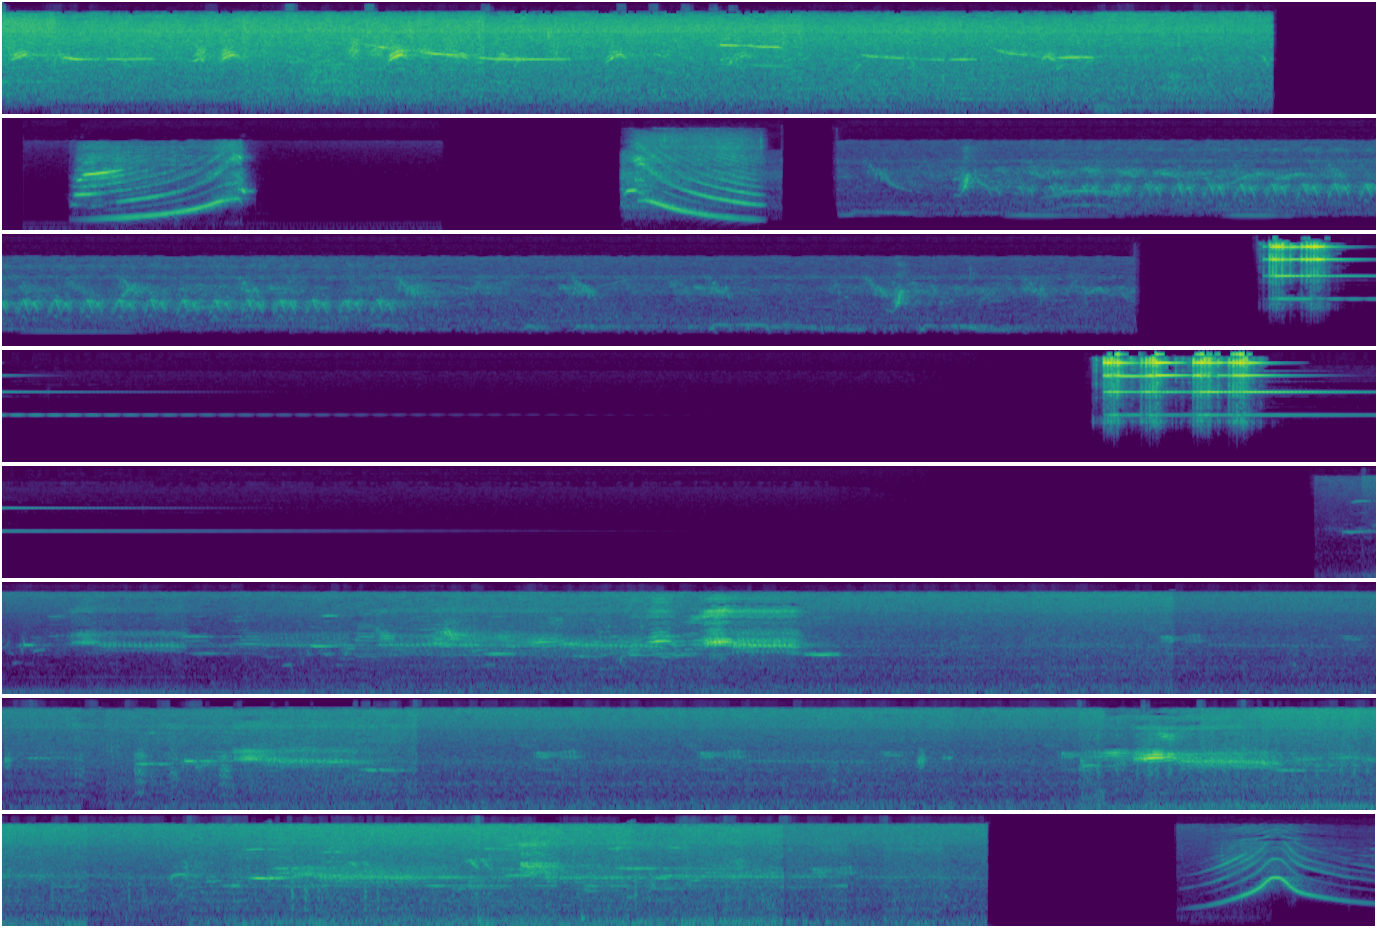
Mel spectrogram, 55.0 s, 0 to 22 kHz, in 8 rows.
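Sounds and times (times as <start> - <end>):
birds chirping: 0.0 - 6.4, 34.2 - 52.8
bicycle bell ringing: 20.0 - 21.5, 26.1 - 28.3
low background rumble: 34.4 - 53.0
fast bird trill: 46.6 - 48.3.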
